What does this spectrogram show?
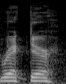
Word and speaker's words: Richter: Do you main Richter or Richter, however his name is pronounced? It's Richter.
